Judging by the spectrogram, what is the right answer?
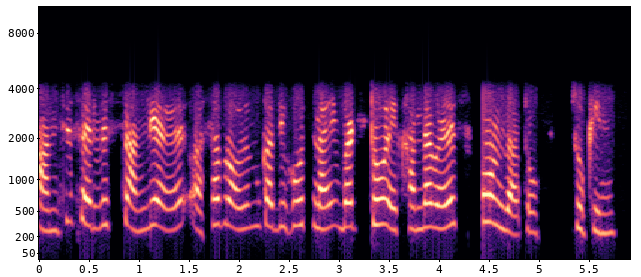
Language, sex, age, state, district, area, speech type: Marathi, female, 18-30, Maharashtra, Amravati, urban, conversation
